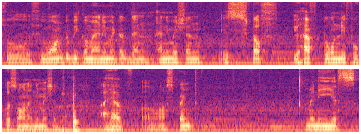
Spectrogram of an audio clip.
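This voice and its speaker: Flat-voiced young man with an Indian accent. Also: medium pitch, over music. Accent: Indian English. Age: young adult. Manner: halting, explains while working, many pauses. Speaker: animation student streaming practice. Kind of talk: casual think-aloud livestream. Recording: steady background noise.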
